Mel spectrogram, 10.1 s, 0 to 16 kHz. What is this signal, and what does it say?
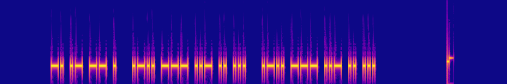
Morse code, heard as a keyed tone, about 25 wpm, 700 Hz. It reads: NAME LOUIS LOUIS
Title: K1USN SST QSO Practice 25wpm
